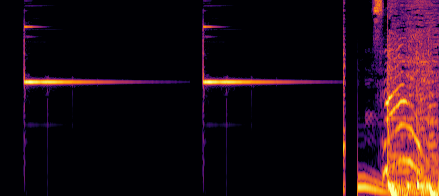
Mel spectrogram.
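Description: A bright, bell-like ding sound effect struck twice, about two seconds apart, each ringing out and fading slowly. A short click follows, then upbeat music starts just before the end.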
